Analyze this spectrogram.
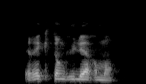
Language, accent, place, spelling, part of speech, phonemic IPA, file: French, France, Lyon, rectangulairement, adverb, /ʁɛk.tɑ̃.ɡy.lɛʁ.mɑ̃/, LL-Q150 (fra)-rectangulairement.wav
- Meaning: rectangularly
